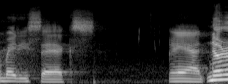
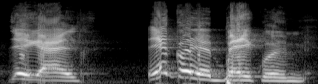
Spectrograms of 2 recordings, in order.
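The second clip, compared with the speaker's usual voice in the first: loud, high put-on voice of a drunk friend; drunk Josh voice; 6 semitones higher, 9 dB louder, slower than usual. Friend imitates drunk Josh inviting the group, loud and high. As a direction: ham up a tipsy buddy calling everyone. Retelling drunk Josh's words.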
